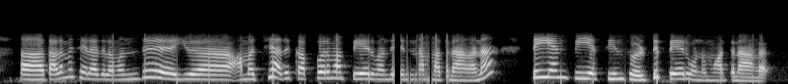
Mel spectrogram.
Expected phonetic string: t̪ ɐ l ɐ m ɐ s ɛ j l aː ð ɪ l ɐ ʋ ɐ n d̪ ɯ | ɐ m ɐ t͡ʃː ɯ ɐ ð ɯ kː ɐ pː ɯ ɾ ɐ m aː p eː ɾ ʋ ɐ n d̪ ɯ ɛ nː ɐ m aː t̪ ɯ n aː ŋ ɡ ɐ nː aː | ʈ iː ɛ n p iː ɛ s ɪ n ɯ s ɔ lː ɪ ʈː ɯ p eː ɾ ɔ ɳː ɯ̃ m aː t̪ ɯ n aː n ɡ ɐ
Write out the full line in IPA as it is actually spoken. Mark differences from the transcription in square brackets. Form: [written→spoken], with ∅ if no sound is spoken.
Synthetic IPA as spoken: t̪ ɐ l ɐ m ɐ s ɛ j l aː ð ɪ l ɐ ʋ ɐ n d̪ ɯ | ɐ m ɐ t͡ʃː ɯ ɐ ð ɯ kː ɐ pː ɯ ɾ ɐ m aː p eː ɾ ʋ ɐ n d̪ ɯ ɛ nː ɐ m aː t̪ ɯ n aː ŋ ɡ ɐ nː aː | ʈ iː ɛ n p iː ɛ s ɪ n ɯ s ɔ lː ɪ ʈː ɯ p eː ɾ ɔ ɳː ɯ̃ m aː t̪ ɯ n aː [n→ŋ] ɡ ɐ

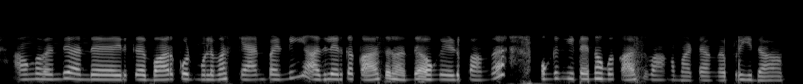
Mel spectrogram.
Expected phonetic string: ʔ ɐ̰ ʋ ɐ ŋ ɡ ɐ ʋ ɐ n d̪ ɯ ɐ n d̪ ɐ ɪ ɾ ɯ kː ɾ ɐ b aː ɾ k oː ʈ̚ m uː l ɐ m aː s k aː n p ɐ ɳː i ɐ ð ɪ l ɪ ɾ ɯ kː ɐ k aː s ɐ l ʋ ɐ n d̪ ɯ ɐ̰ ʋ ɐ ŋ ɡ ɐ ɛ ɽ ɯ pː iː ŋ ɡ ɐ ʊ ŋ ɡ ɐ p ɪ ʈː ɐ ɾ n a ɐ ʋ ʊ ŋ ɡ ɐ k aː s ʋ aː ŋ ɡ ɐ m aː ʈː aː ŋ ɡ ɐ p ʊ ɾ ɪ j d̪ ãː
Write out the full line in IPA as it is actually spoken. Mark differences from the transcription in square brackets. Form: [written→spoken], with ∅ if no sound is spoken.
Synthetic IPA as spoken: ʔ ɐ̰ ʋ ɐ ŋ ɡ ɐ ʋ ɐ n d̪ ɯ ɐ n d̪ ɐ ɪ ɾ ɯ kː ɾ ɐ b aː ɾ k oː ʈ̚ m uː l ɐ m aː s k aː n p ɐ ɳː i ɐ ð ɪ l ɪ ɾ ɯ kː ɐ k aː s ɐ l ʋ ɐ n d̪ ɯ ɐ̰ ʋ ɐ ŋ ɡ ɐ ɛ ɽ ɯ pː [iː→aː] ŋ ɡ ɐ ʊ ŋ ɡ ɐ [p→k] ɪ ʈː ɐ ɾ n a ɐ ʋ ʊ ŋ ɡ ɐ k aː s ʋ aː ŋ ɡ ɐ m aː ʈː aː ŋ ɡ ɐ p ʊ ɾ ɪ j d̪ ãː

